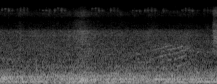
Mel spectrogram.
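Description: A steady low mechanical hum under continuous background noise.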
